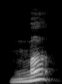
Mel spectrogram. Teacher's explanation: Ma is a bilabial nasal sound.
